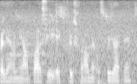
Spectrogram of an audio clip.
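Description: Noticeable background noise sits behind a man speaking with monotone, flat intonation. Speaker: travel vlogger. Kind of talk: casual vlog chat. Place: open country. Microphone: phone near.

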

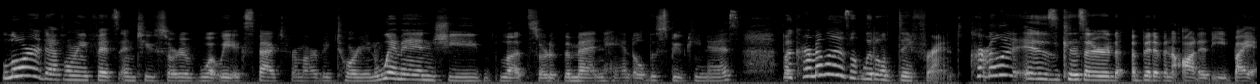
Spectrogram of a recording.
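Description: A woman talks at a moderate pace. She hardly pauses at all. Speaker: book reviewer. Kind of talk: book review vlog. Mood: wry, lightly humorous. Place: home room. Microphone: webcam.

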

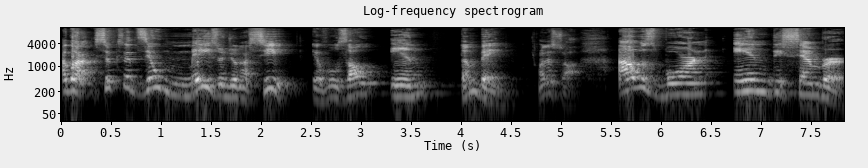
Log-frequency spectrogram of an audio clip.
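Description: Over a quiet background, a man with a high pitch uses a raised, projected voice with a bright, sharp tone, an animated manner, lively intonation, big swings in loudness and a fairly slow pace. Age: 40s. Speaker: English teacher. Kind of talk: video lesson.

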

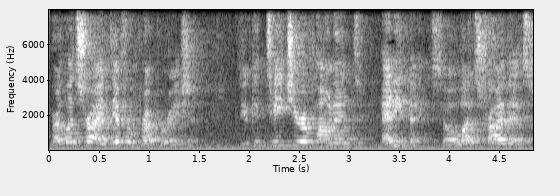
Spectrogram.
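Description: Noticeable background noise and audible room echo surround a man speaking at a moderate pace in a very deep, low, monotone, flat voice. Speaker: fencing coach. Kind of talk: tutorial. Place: gym.

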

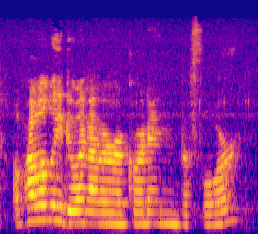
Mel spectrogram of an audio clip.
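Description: With audible room echo, a woman speaks at a medium pitch and ordinary pitch variation. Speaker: gaming youtuber. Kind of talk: gameplay commentary. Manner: loud.

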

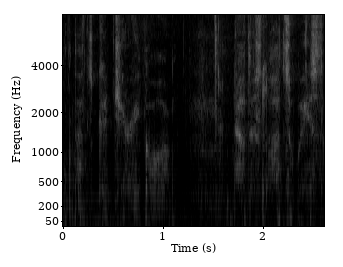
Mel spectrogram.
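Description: A man talks over loud background noise. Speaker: storyteller. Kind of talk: casual vlog storytelling while eating. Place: home room. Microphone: studio mic.

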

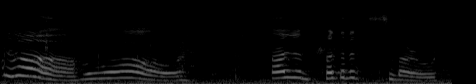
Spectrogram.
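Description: In a put-on character voice that sounds female, the speaker talks at a very slow pace with a high pitch over clear background noise. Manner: put-on villain voice.

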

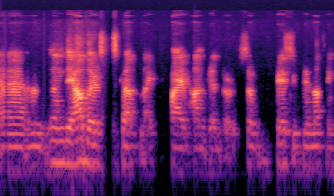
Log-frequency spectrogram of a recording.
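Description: The man's voice has a bright, sharp tone at medium pitch, and he talks at a moderate pace with fairly even intonation.

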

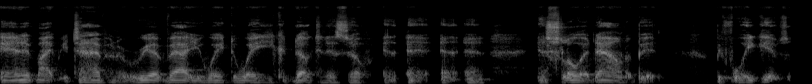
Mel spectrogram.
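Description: A man is speaking with a fairly quick pace. Behind him, it is quiet. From US Midwest, Chicago. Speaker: YouTube commentator. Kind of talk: casual monologue rant. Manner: halting, repetitive. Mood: disapproving, earnest. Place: home room. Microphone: phone near.

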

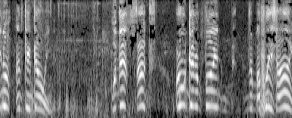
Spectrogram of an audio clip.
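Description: This cartoonish character voice sits at an extremely high pitch. Long pauses come often. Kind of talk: playful kid puppet play. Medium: puppet show.

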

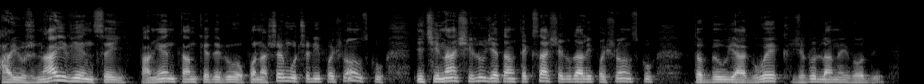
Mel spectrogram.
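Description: With a Silesian accent, a man speaks at a moderate pace and ordinary pitch variation against a quiet background. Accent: Silesian Polish. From Upper Silesia, Poland. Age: 60s. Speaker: amateur filmmaker; interviewee. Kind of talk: interview testimony. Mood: nostalgic, heartfelt. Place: home room.

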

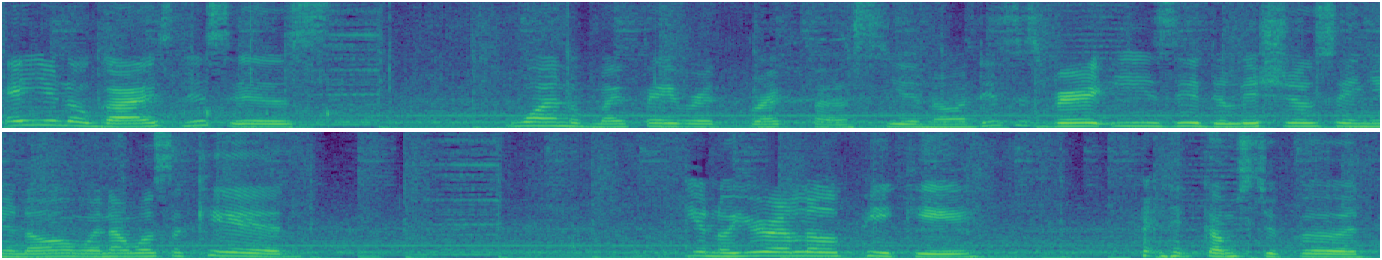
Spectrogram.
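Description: Clear music plays in the background while a woman talks at a moderate pace. Her pitch variation is ordinary, and she leaves long, frequent pauses. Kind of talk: cooking tutorial. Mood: warm, chatty, nostalgic. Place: kitchen.

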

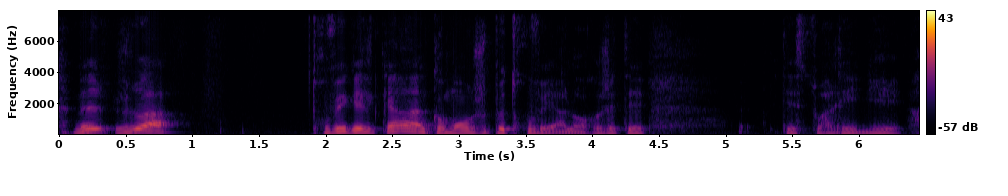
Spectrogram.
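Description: A man with a non-native accent speaks very slowly in a dark, mellow tone, his pitch swinging very widely. He takes long, frequent pauses against a quiet background. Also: medium pitch for a man. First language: not French (speaking French). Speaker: vlogger. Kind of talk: personal vlog; personal vlog story. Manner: halting. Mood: earnest, personal, reflective. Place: home room. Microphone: earbuds.

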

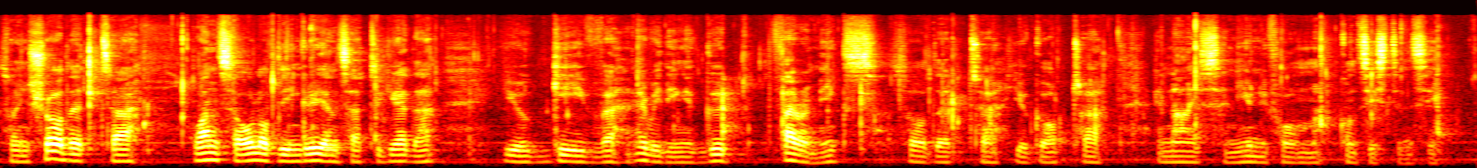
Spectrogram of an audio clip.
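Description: Noticeable background noise accompanies a man speaking at a moderate pace with a fairly low pitch and fairly even intonation. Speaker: home cook host. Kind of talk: tutorial. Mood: jovial, laughing. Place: kitchen. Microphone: lapel.

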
